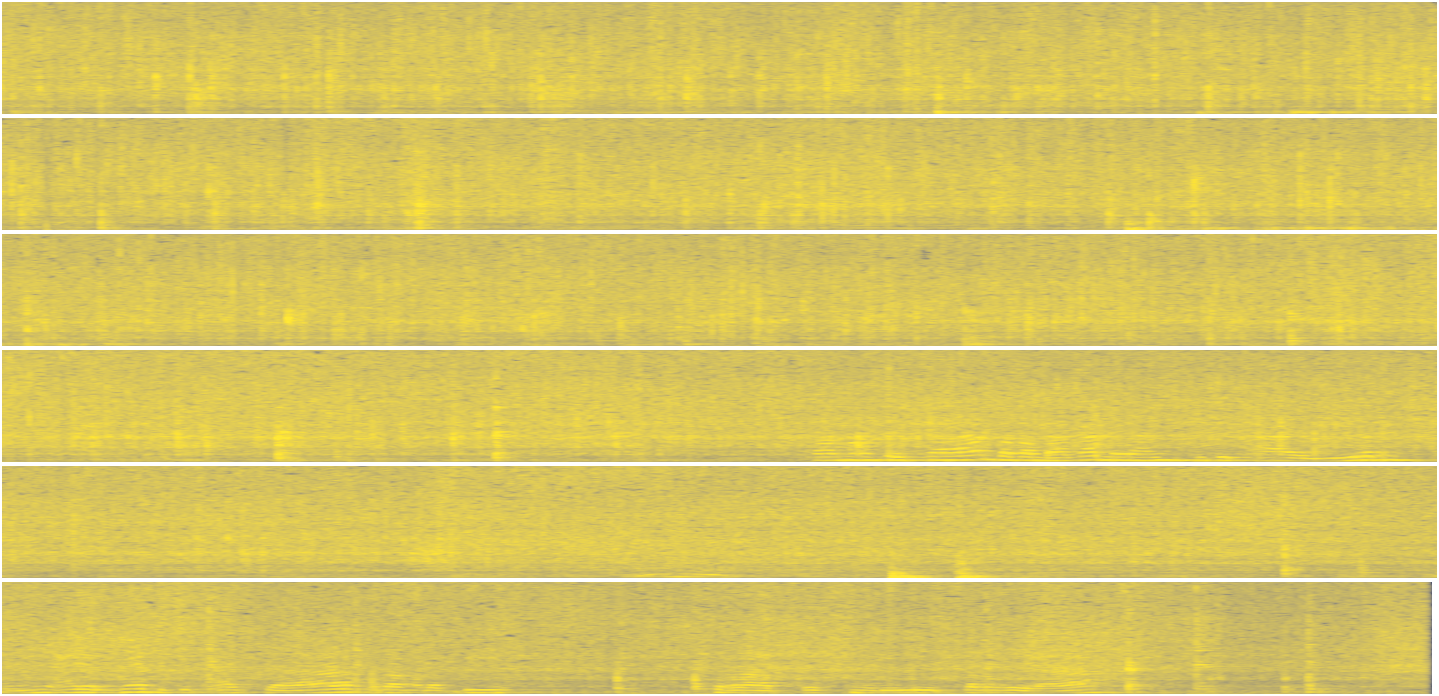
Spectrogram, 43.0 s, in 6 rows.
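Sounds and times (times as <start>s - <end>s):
food sizzling in hot oil: 0.0s - 43.0s.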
